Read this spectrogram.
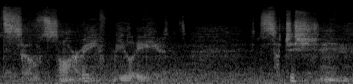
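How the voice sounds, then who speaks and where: Insincere eccentric for game drama, theatrical swoops, unhurried, noisy backdrop. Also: male voice, deep voice, very animated. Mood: mock sympathy. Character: eccentric insincere man, mockingly sympathetic, erratic. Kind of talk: video game drama acting. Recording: clearly noisy background.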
